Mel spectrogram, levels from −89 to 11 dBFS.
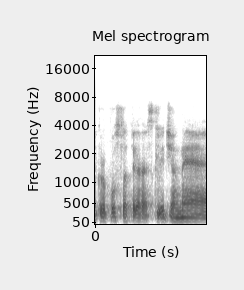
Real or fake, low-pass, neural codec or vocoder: fake; 7.2 kHz; codec, 16 kHz, 4 kbps, FunCodec, trained on LibriTTS, 50 frames a second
